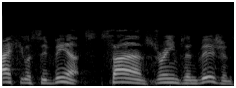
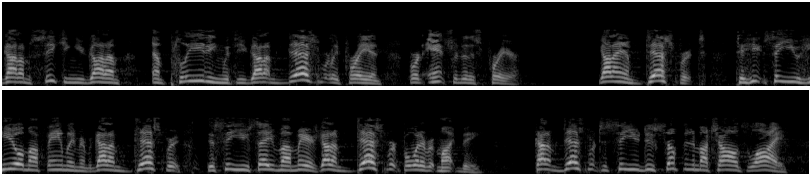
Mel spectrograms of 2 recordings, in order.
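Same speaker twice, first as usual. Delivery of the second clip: ordinary delivery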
